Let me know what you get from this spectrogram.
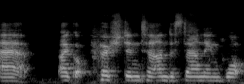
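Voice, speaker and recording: A woman's fairly low voice with a bright, sharp tone and a London accent. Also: quiet background. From London, England. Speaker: knitwear designer. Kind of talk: interview. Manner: casual, many fillers.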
